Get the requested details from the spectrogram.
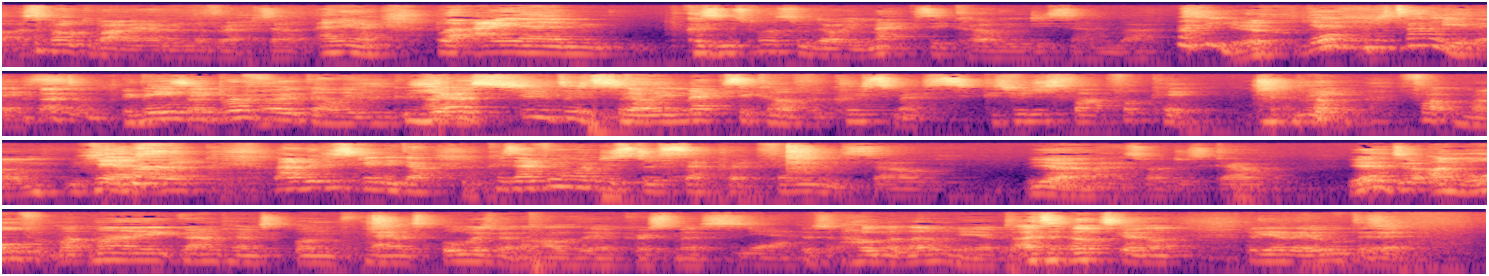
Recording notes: Apologies for the bad audio quality!!!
